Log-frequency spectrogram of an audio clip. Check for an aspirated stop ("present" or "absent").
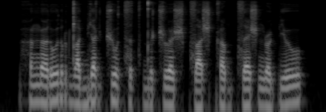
absent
